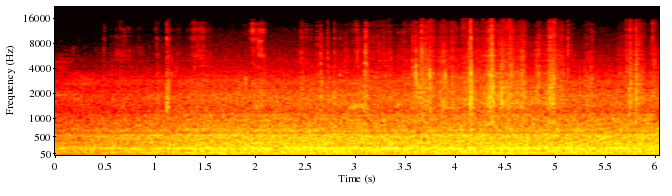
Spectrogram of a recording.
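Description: Steady low rumble of a motor vehicle heard from inside a car cabin, swelling over the first couple of seconds and then holding. Faint crinkling of a paper food wrapper is also heard.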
